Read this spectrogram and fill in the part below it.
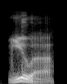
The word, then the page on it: ewer: British English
